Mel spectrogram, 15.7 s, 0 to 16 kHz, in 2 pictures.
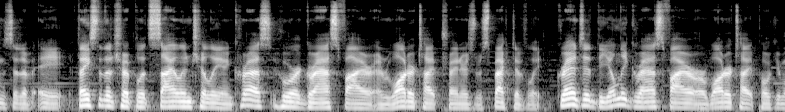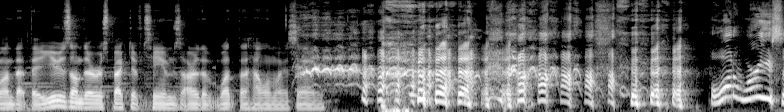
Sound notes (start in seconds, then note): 13.3 laughter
